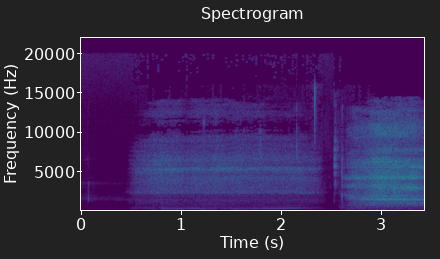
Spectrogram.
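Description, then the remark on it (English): A slow inhale drawn in for about two seconds, a brief pause, then a long, breathy exhale rushing out, with no talking. “Deep breaths, they help you relax.”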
